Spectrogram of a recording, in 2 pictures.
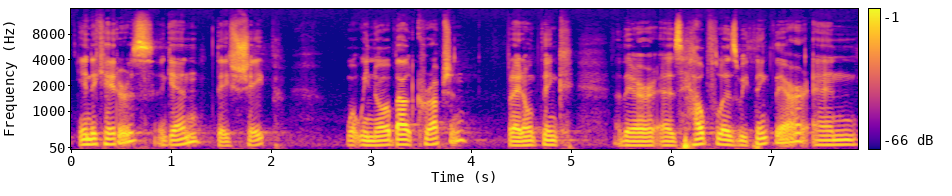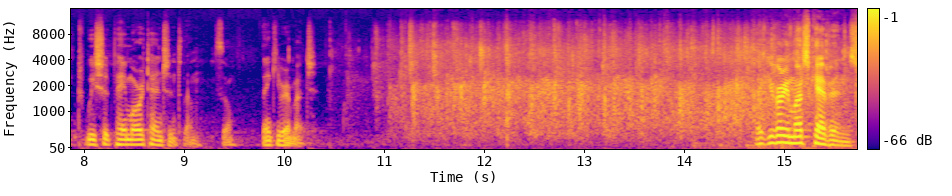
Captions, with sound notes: Indicators, again, they shape what we know about corruption, but I don’t think they are as helpful as we think they are, and we should pay more attention to them. So, thank you very much. [APPLAUSE]. >> Thank you very much, Kevin.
